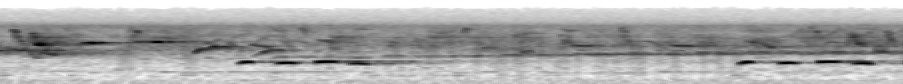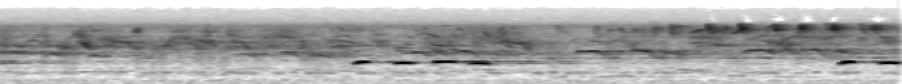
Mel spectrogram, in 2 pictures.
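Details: Four-note whistled song of an Indian cuckoo, phrases repeated roughly every three seconds with gaps between, the notes steady and hooting, while other birds twitter and chirp quietly in the background.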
